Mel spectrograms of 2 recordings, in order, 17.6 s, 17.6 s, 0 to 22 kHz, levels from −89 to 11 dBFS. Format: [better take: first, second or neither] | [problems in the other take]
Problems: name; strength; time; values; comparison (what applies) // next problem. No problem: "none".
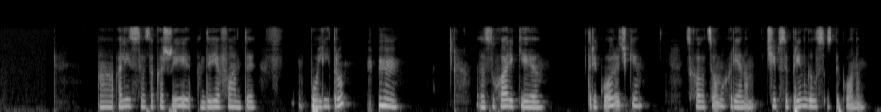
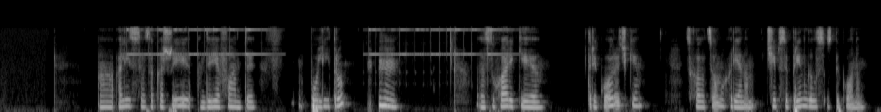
first | background sound (Bell); 11 dB below the speech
